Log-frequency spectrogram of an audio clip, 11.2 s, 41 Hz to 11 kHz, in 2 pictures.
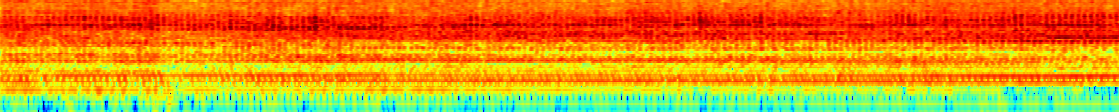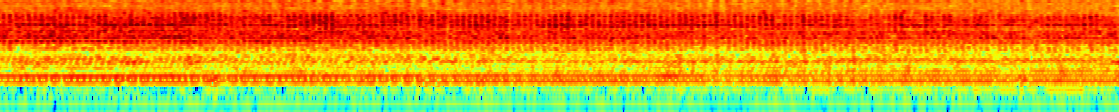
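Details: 1961 Mercury Mark Super Hurricane (Merc 200) outboard running after a water pump repair and a new gasket fitted the right way round: a steady, even idle with no knocks or surging.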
